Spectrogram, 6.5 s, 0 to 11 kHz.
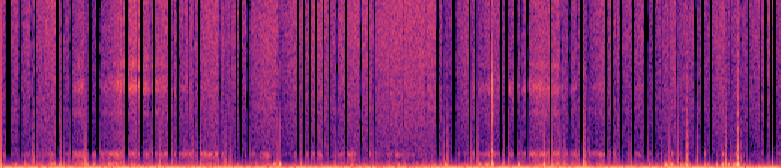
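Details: Person hungry after over 15 hours of fasting, using a stethoscope on the belly before a cola-and-Mentos challenge. Frequent, irregular, almost continuous low gurgles and rumbles. Active bowel sounds.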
